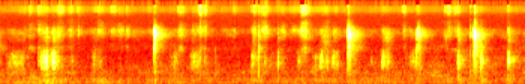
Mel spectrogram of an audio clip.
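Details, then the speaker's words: Trimmer carburetor from a John Deere / Troy-Bilt (Homelite-type) unit, diaphragm pressed by hand with no engine running: sharp, irregular dry clicks and snaps mean the diaphragm is too rigid and stiff, so it can stick in the fuel-on position. "Your diaphragm on your carburetor should not be sounding like this. It should not sound like that. That means this is too rigid. That means it's too stiff."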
